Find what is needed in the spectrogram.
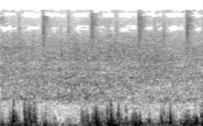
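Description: Wind buffeting the microphone: an irregular, gusty low rumble.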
